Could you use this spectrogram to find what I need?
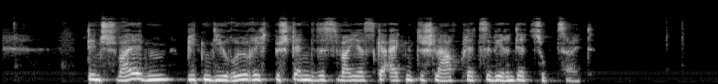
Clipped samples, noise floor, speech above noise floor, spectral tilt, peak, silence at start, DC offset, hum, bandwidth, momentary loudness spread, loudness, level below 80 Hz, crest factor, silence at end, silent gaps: under 0.1%; -65 dBFS; 52 dB; -4.5 dB/octave; 0 dBFS; 0.1 s; under 0.1%; none; 9.4 kHz; 9 LU; -13 LUFS; -48 dBFS; 14 dB; 1.25 s; none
